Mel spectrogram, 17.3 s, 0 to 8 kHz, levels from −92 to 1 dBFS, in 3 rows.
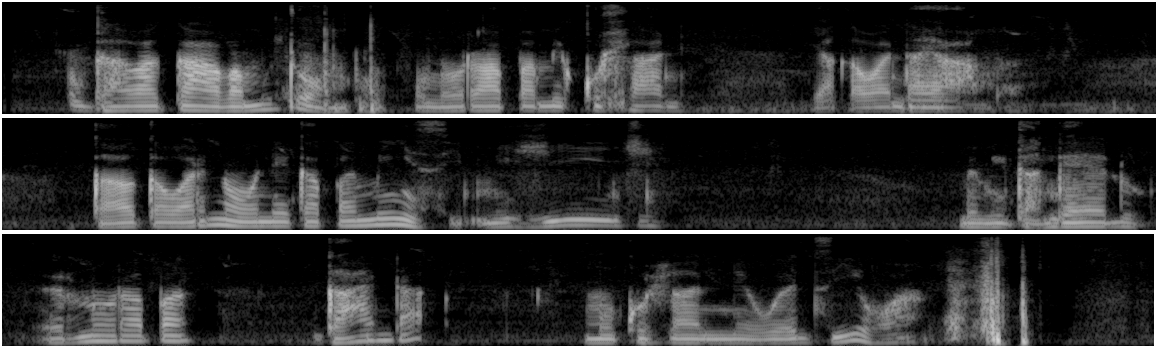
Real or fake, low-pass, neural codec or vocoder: real; 7.2 kHz; none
